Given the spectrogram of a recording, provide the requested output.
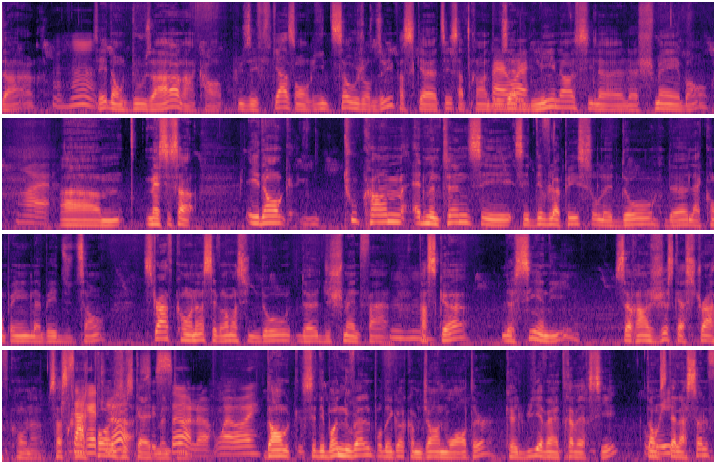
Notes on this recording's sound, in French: Parcourent le « Vieux Strathcona », zone historique de l’ancienne ville du même nom, amalgamée à Edmonton en 1912. Autour d’un café à la brûlerie Ace Coffee Roasters (10055-80 ave). L’équipe se rend ensuite où tout a commencé, au coin de l’avenue Whyte et de la 103ème rue, emplacement des première et deuxième gares de train ainsi que du mythique Strathcona Hotel.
